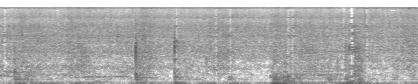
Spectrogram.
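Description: Chicken pieces sizzling in oil in a kadai while a wooden spatula stirs them. The spatula knocks sharply against the pan three times.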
